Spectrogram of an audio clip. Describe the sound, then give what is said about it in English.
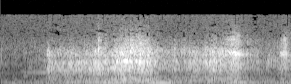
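A vehicle engine started with a large starter button: a rough, rumbling noise swells in after a short pause, peaks, then eases into a steadier running sound with a few small bumps. “The starter is that big button right over there.”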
